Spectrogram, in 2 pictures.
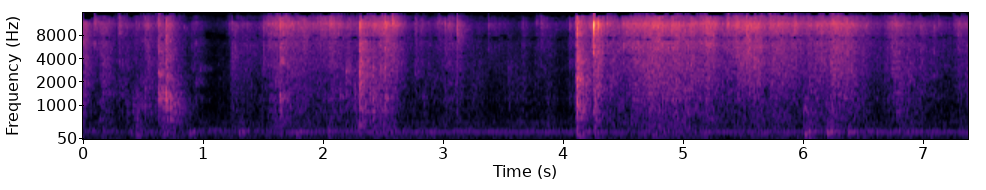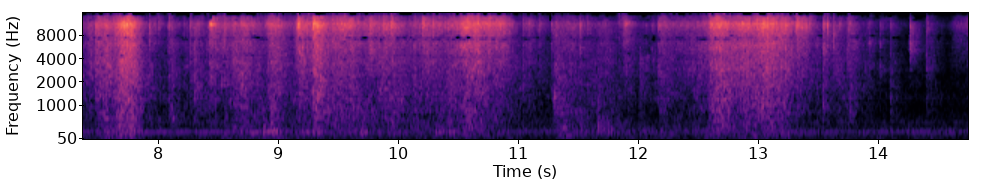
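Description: Plastic carrier bag rustling and crinkling as groceries are pulled out of it, with occasional light knocks as items are set on a wooden table.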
